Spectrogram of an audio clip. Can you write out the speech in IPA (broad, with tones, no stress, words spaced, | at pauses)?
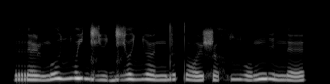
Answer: rɛ˨˩ɭn̪o˧˥˧ʎo˥j d͡ʑi˨˩d͡ʑʌ˧˥˧ʎœ˥˨ ndə˧˥˧t̪ɔ˧˩˧ɪ̯ʂʌ˨˩x ʎo˧˩˧ ŋi˥˨nɛ˧˩˧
